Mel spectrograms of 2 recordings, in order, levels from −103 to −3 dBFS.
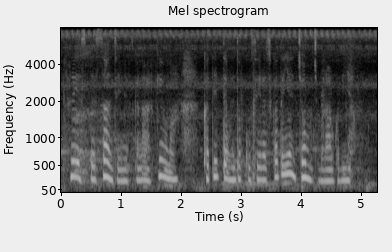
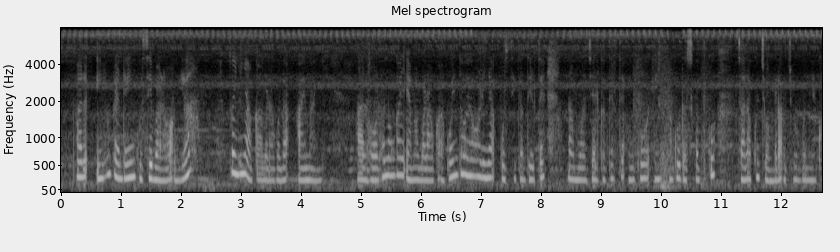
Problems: background sounds at intervals, low volume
